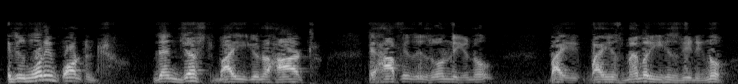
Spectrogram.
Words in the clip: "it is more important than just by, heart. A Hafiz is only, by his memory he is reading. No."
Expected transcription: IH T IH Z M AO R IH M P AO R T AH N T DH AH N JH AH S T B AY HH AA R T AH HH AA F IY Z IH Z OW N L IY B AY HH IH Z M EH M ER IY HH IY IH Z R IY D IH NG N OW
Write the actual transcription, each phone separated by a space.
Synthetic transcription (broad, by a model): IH T IH Z M AO R IH M P AO R T AH N T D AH N JH AH S T B AY HH AA R T AH HH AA F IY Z IH Z OW N L IY B AY HH IH Z M EH M ER IY HH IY IH Z R IY D IH NG N OW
